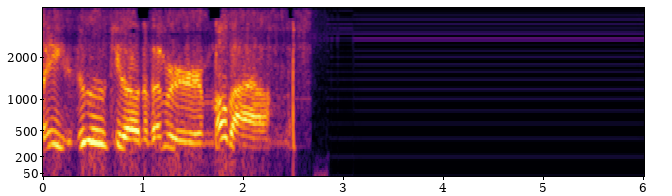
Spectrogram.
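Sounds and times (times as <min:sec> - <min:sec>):
speech: 0:00.0 - 0:02.4
radio transmitter keyed up without speech: 0:00.0 - 0:02.6.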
